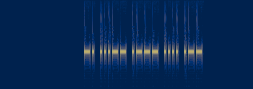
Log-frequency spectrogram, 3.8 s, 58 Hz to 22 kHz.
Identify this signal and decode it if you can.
Morse code, heard as a keyed tone, about 37 wpm, 700 Hz. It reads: N3JHW
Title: USA Call Signs - 5 Characters - Repeated 2x - 40wpm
